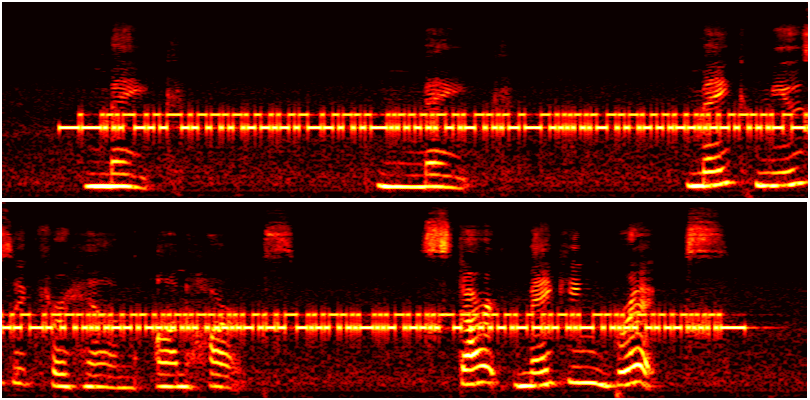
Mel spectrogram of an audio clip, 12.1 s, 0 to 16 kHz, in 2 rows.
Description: TTY/TDD text telephone tones (45.45 baud Baudot), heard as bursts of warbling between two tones, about 400 Hz shift, 1600 Hz centre, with hum. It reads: DOWTA HCUMU VSIZG BVNSB HIQYU GMQMA SQLJR JUQOF XYHJT LGCAX FNPRD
